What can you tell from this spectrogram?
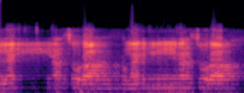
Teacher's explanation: نون صاف نہیں بولیں گے ناک سے بولیں گے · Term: غنہ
